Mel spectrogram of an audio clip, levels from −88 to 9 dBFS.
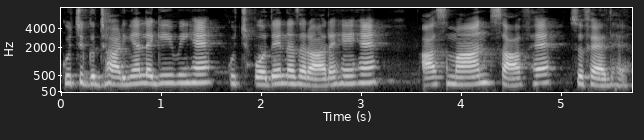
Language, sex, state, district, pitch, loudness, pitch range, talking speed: Hindi, female, Delhi, New Delhi, 235 Hz, -15 LUFS, 215-255 Hz, 180 wpm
